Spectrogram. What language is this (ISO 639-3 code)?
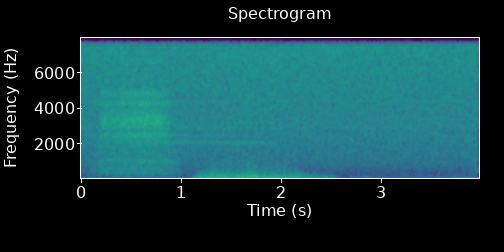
nor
